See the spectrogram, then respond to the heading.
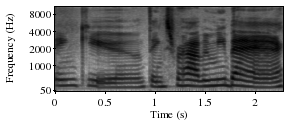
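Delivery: put-on Southern country accent, slipped in. Thanking the others for having you back: country accent. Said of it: "I don't know why I put on a country accent".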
